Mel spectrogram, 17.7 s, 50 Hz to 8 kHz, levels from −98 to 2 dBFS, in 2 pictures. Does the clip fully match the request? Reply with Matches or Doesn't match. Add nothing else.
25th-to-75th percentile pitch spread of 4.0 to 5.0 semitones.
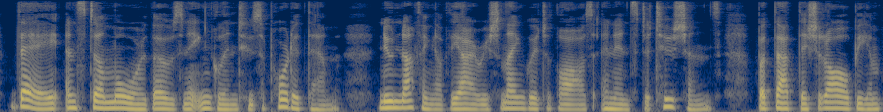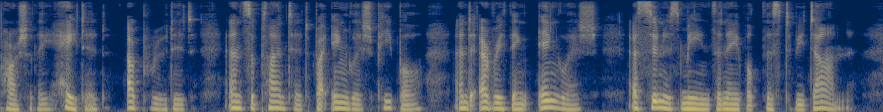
Doesn't match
